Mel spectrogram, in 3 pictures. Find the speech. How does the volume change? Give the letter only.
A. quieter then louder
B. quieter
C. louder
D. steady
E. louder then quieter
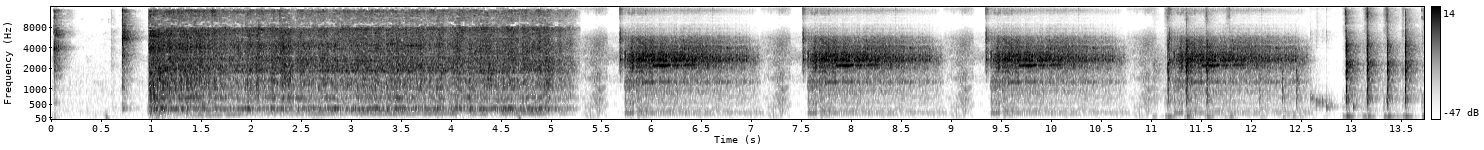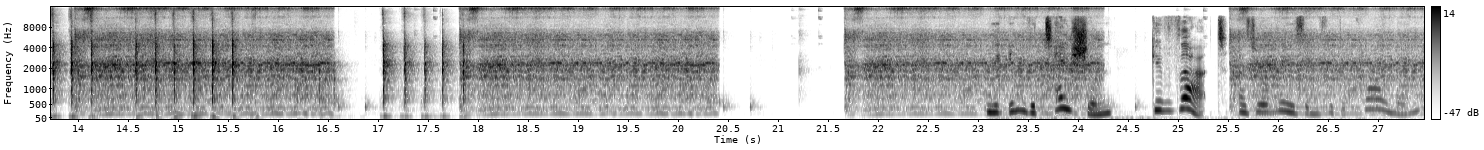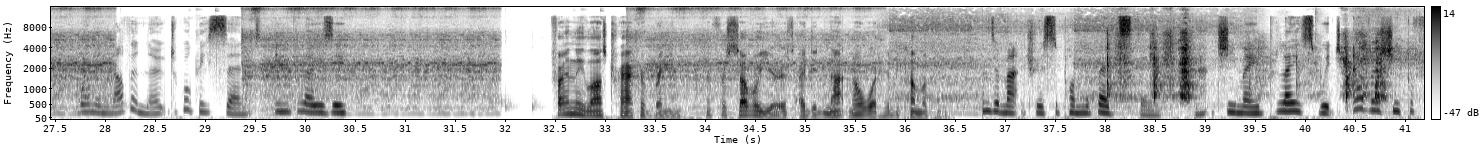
A.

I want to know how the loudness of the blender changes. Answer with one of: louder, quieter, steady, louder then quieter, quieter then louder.
quieter.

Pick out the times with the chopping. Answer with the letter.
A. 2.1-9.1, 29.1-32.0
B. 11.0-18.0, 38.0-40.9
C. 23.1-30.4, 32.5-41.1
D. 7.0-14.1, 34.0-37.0
B.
